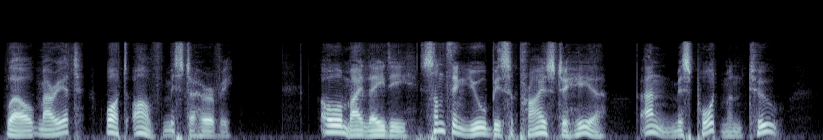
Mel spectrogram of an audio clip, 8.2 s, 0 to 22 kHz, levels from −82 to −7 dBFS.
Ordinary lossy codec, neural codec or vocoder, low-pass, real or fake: AAC, 48 kbps; codec, 16 kHz, 0.5 kbps, X-Codec, WavLM features, trained on Multilingual LibriSpeech; 7.2 kHz; fake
